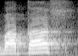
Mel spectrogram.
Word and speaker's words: বাতাস: আশরাফুল, বাতাস, বাতাস লিখছে কিন্তু তালব্যস্যা লিখছো। বাতাসের উচ্চারণে তালব্যস্যা, কিন্তু বাতাস বানান লিখতে হলে দন্তস্যা লিখতে হয়।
